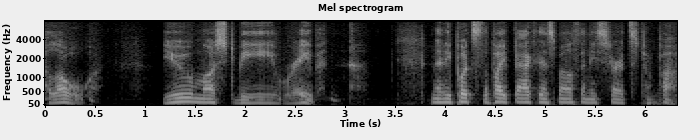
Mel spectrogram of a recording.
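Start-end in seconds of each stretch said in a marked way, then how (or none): 0.0-3.0 deep, very low, very solemn voice. A gnome greets the player walking in, in a very low solemn voice. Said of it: "in this very low voice, very solemnly says".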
